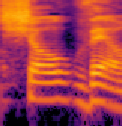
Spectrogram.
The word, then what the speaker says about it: Shovel: And this song is a song I wrote a few years ago called Shovel, like S-H-O-V-E-L, like shovel, but I just pronounce it fancy because I mean, it sounds better, right?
